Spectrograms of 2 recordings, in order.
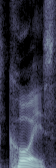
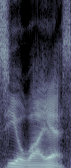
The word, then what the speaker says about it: COYS: this coys won't change instead of cois he says kois like he's koi's it gives me the fist bump which stands for come on you spurs but i don't think i i think it's just cois i don't think anybody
